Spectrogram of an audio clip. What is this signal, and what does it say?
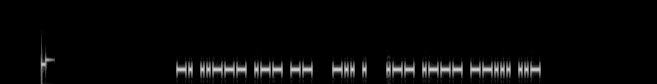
Morse code, heard as a keyed tone, about 37 wpm, 700 Hz. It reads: N2WM DE WJ7U
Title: USA Callsign DE Callsign - 4 Characters - 40wpm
